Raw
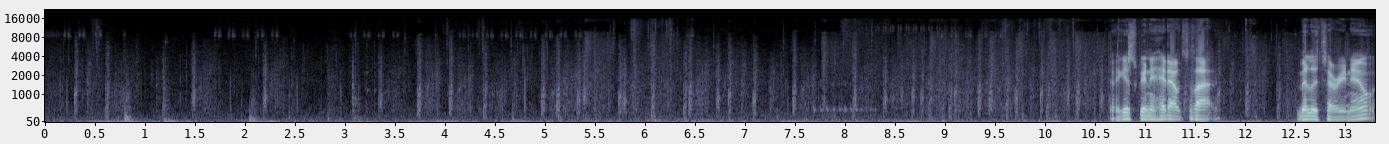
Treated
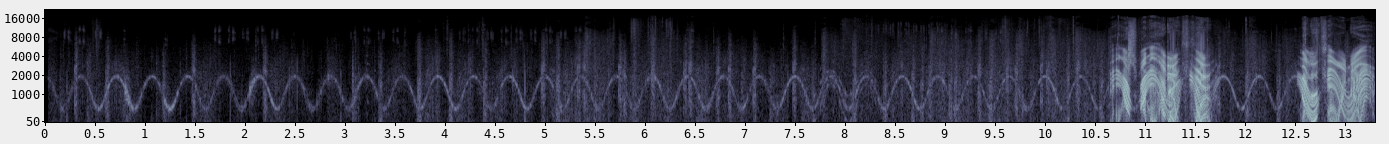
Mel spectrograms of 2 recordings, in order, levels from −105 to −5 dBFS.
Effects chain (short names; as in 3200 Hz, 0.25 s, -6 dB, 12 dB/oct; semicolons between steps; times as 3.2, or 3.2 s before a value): gate with hold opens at -56 dBFS; ring modulator with a swept carrier 1200 Hz, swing 60%, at 2.8 Hz; gain -1.5 dB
